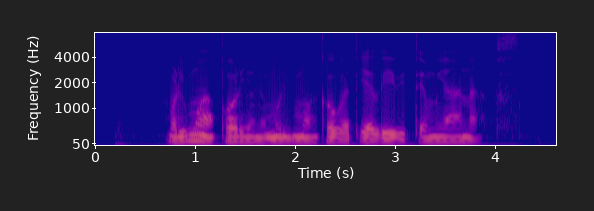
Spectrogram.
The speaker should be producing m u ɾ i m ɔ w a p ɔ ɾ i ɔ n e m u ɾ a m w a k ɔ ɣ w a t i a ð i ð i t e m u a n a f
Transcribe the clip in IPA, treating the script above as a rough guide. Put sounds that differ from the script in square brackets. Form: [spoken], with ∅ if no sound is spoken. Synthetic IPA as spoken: m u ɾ i m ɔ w a p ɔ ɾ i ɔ n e m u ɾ [i] m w a k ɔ ɣ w a t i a ð i ð i t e m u a n a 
